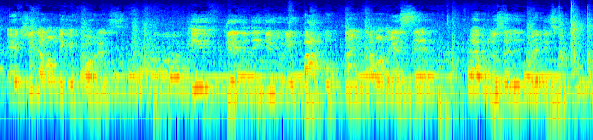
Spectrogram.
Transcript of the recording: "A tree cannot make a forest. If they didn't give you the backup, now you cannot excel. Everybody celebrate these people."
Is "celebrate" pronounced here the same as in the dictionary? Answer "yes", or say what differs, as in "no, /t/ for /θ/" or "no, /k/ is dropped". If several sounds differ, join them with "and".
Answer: no, /ɹ/ is dropped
